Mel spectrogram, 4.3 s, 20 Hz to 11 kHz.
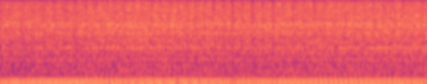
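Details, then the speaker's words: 1977 bus, carbureted with an automatic transmission, running after 30 years, valve covers just refitted and oil pressure not yet confirmed: loud, steady, even running with a fast idle that never settles lower. The idle is set high and the carb needs adjusting. "I do have the idle set a little high so yeah it runs um I think the carb needs some adjusting"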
